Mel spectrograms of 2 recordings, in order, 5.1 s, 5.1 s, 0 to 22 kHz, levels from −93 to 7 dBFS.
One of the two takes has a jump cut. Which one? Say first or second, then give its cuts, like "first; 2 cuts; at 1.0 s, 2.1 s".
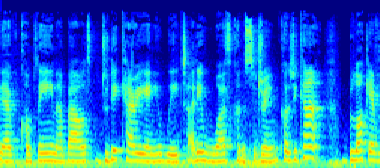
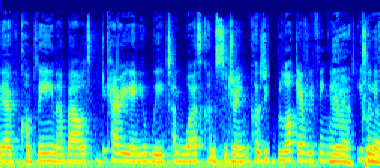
second; 3 cuts; at 1.4 s, 2.3 s, 3.6 s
